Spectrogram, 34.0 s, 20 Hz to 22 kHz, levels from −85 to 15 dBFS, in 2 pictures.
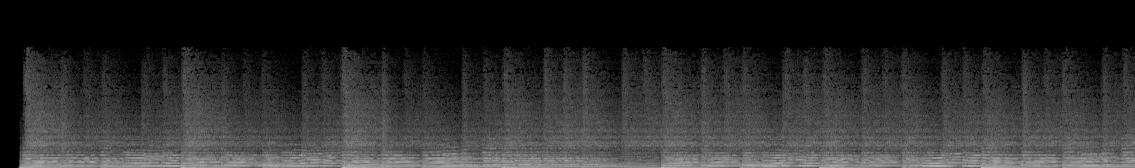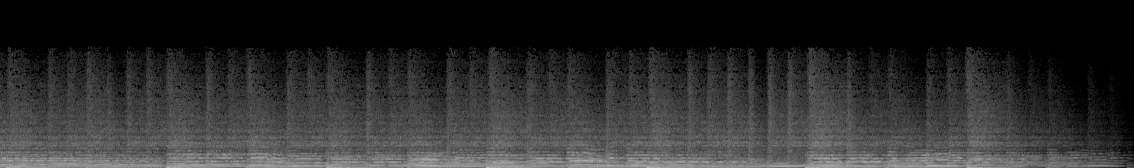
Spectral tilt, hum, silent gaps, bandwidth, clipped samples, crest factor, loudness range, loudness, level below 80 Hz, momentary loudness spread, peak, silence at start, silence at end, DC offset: -5 dB/octave; none; none; 15.5 kHz; under 0.1%; 18 dB; 2 LU; -25 LUFS; -30 dBFS; 6 LU; -6 dBFS; 0.3 s; 0.25 s; under 0.1%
